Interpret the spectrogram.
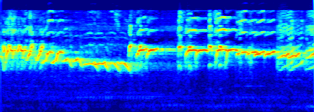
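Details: Greater green leafbird in full, busy song, used as a lure to get lazy birds singing: a rapid, continuous stream of warbled, slurred whistles and trills, high and bright, with sudden jumps in pitch and no pauses.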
